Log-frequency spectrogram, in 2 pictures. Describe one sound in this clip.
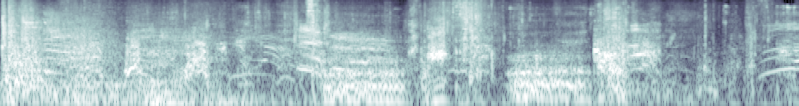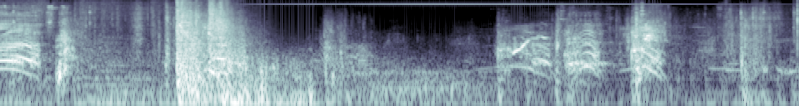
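A young woman strains and grunts during a struggle.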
